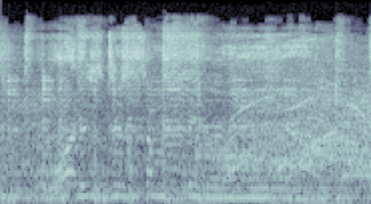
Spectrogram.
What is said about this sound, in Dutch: Je hoort het publiek helemaal uit zijn dak gaan.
